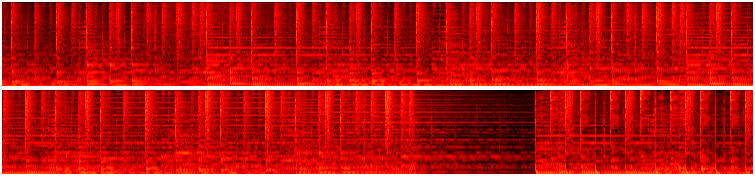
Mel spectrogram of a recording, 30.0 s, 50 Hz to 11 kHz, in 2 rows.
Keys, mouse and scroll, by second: 0.3 click, 1.5 ctrl+click, 2.6 click, 3.5 click, 9.7 click, 13.2 click, 15.3-16.8 middle drag, 15.9 alt+w, 17.7 click, 19.0 alt+w, 20.3 scroll, 20.4 w, 22.8 click, 25.7 click, 26.1 alt+w, 27.6 right click.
